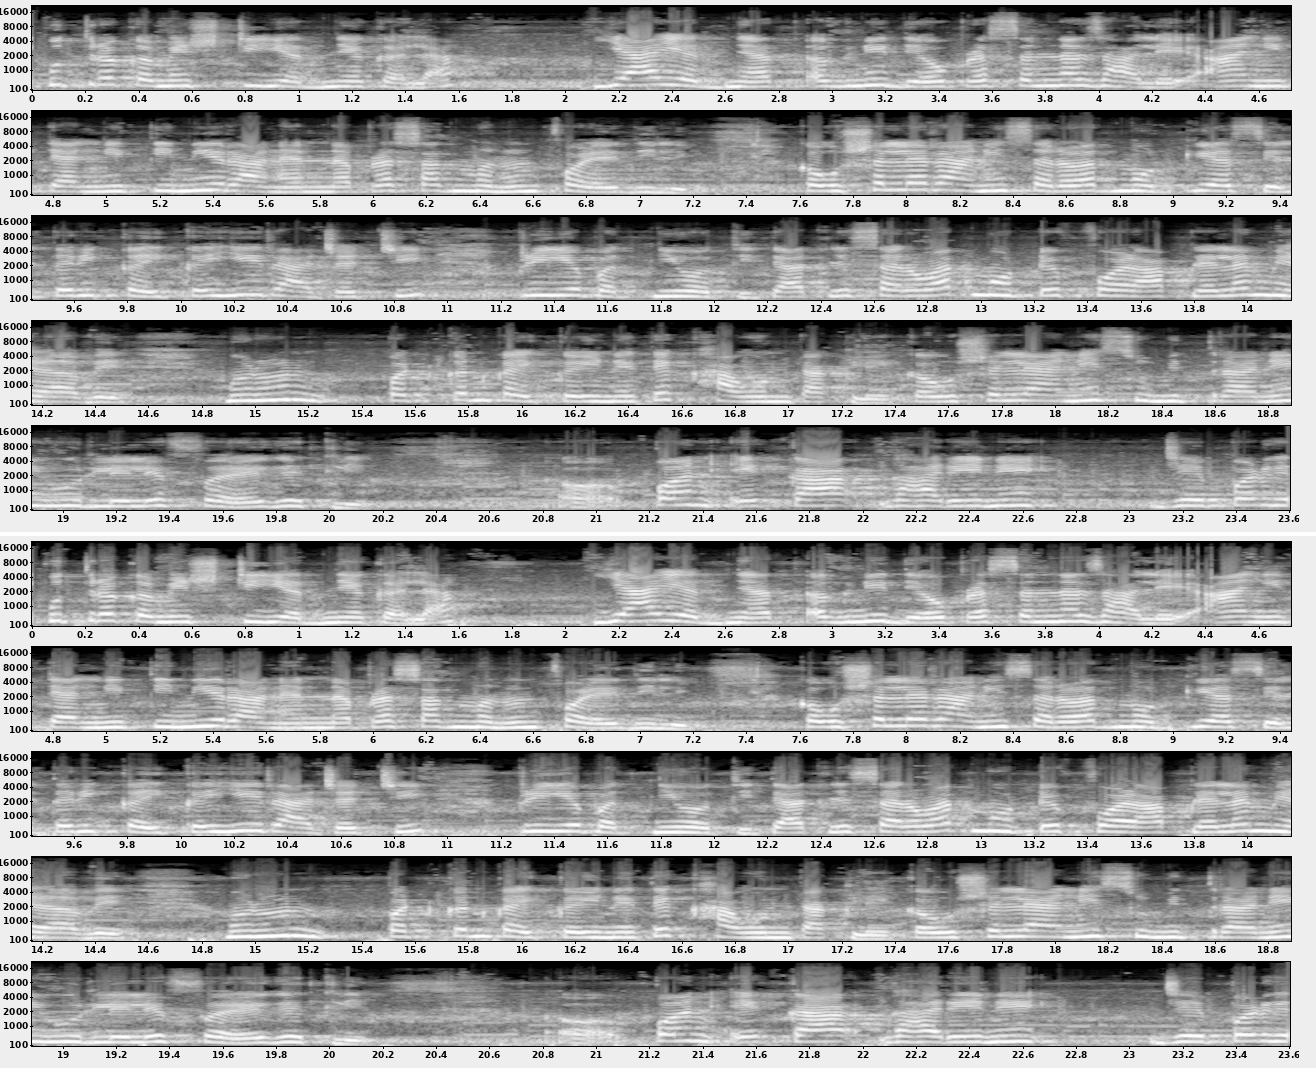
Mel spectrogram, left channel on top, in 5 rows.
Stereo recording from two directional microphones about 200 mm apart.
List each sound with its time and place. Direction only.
0.0 s a woman's voice: 10° right (ahead or behind)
